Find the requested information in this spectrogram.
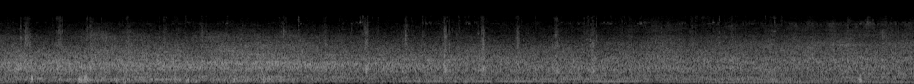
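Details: Arabian horse working in a figure eight, its hooves striking in a steady clip-clop of sharp, dry knocks at roughly three per second over a constant low background hum.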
